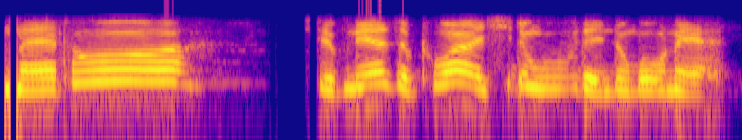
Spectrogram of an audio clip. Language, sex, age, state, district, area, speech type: Bodo, male, 18-30, Assam, Baksa, rural, conversation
